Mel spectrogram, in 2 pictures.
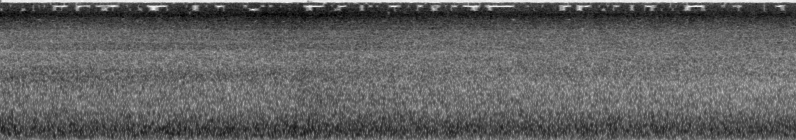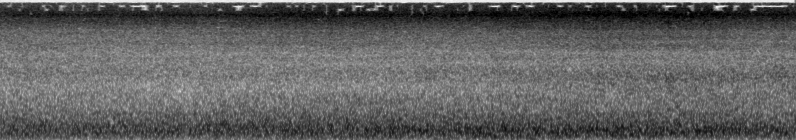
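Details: Steady, roaring broadband noise like a passing aircraft engine fills the whole stretch, with no animal calls heard.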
